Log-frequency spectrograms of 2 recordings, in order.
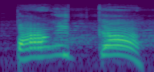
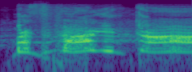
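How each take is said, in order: First: Raised, taunting jab; opening jab of a mock quarrel; mock insult. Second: High, loud shouted comeback; shouting back an even worse insult; mock shouted retort. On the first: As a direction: fling the insult back. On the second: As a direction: top the insult at full voice. Escalating retort in a quarrel.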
